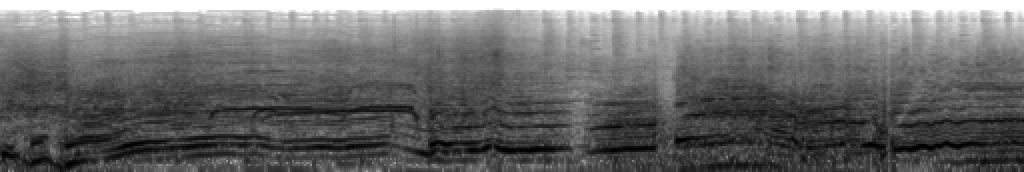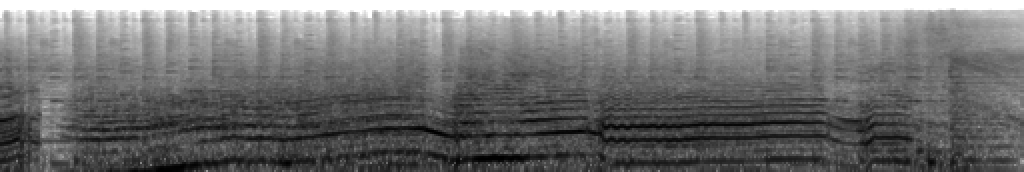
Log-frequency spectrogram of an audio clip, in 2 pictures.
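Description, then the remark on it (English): Loud, continuous car engine noise with rising and falling revs, tires squealing and skidding, like a race car pushed hard through corners, intense for the whole stretch with no talking. “Car sounds?”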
